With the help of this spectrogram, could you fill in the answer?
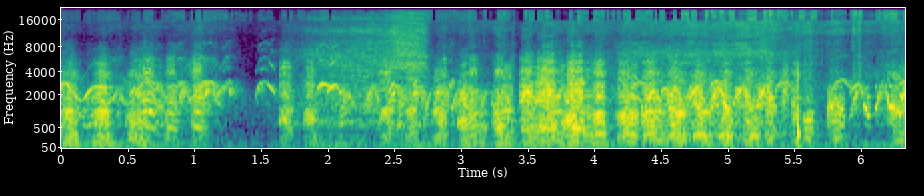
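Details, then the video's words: A flock of several geese honking together, dense overlapping nasal honks repeated rapidly, with a brief quiet gap near the middle and human laughter in the background. "Vários Gansos fazendo barulho, esses sabem fazer barulho."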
